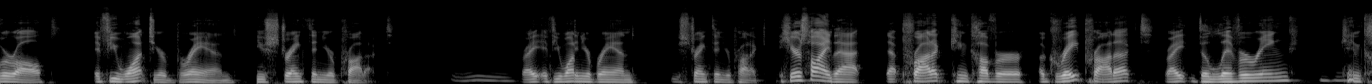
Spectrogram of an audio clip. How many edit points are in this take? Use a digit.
9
